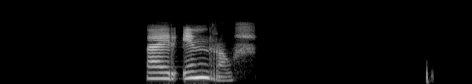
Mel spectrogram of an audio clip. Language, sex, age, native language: Icelandic, female, 50-59, Icelandic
